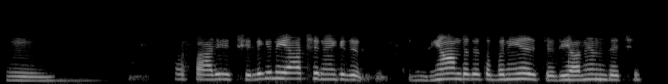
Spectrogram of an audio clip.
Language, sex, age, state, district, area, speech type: Maithili, female, 45-60, Bihar, Madhepura, rural, conversation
